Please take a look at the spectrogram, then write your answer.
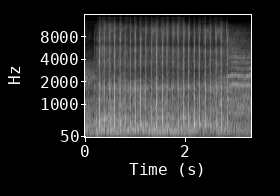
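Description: A voice imitates a helicopter with a fast, steady run of about twenty chopping pulses that lasts nearly three seconds, loud and close, in a children's storytelling session.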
